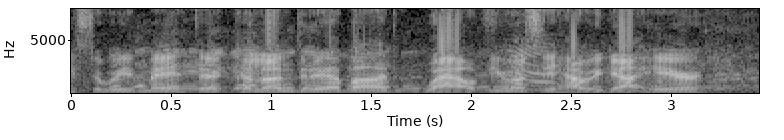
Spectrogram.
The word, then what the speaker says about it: Qalandarabad: Okay, so we've made it to Qalandarabad.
